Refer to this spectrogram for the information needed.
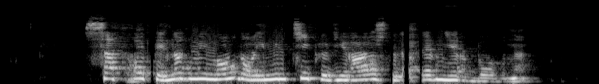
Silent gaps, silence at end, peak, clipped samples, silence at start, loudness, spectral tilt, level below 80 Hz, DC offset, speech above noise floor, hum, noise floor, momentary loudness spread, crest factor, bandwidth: none; 0.7 s; -2 dBFS; under 0.1%; 0.85 s; -11 LUFS; -6.5 dB/octave; -50 dBFS; under 0.1%; 60 dB; none; -70 dBFS; 10 LU; 10 dB; 7.6 kHz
